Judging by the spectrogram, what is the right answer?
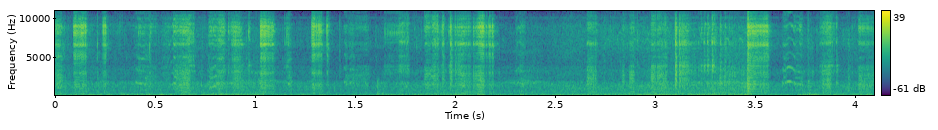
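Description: A bicycle being ridden over rough, wet grass: the tyres swish through the grass while the bike rattles and clicks unevenly over the bumps, above a steady low rumble.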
